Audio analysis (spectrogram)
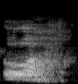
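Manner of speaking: loud strained "ugh"; effortful groan. Real, not acted. Instructor shifting position before class, effortful groan.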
